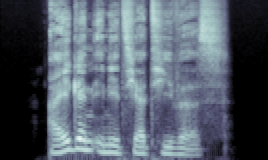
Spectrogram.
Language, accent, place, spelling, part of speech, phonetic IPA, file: German, Germany, Berlin, eigeninitiatives, adjective, [ˈaɪ̯ɡn̩ʔinit͡si̯aˌtiːvəs], De-eigeninitiatives.ogg
- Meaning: strong/mixed nominative/accusative neuter singular of eigeninitiativ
